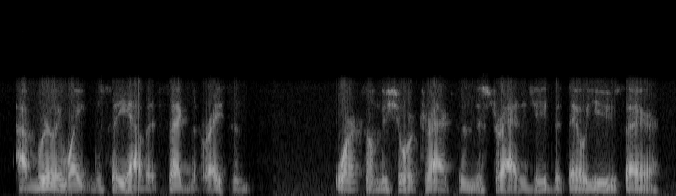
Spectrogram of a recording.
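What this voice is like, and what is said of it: Hoarse, strained voice. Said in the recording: “Damn, I'm losing my voice.”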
